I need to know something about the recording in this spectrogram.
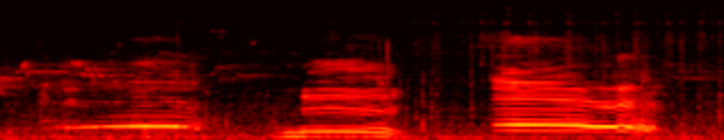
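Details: Afternoon herding of tame cows heading back to their barn in a village; three full moos about a second each, one deep and throaty, the others higher and richly harmonic, separated by short quiet gaps.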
